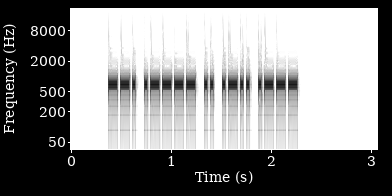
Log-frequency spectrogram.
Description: Morse code, heard as a keyed tone, about 40 wpm, 690 Hz. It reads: G1ILJ
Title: DXCC-100 Call Signs - 5 Characters - Repeated 2x - 40wpm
